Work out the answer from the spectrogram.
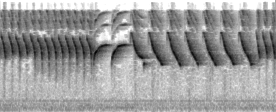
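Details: Canary contest training song opening with a fast stuttering trill, two upward-curving whistles, then strong descending swept notes repeated roughly three times a second.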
